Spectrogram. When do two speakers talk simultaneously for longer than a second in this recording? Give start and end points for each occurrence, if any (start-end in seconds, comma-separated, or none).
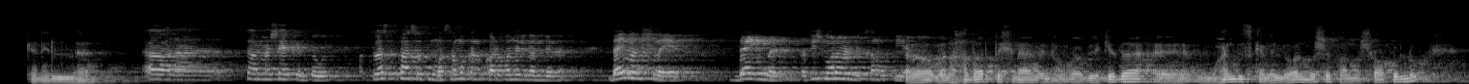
none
